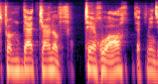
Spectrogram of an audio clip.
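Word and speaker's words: terroir: Uh, first one, it's called uh teroir. It's written, it's spelled t e r o i r teroir.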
